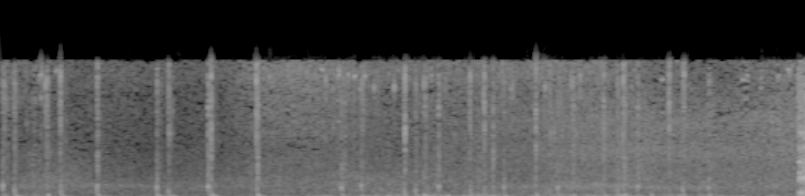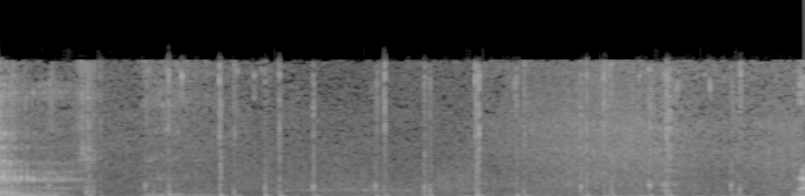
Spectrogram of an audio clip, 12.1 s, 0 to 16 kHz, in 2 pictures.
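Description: Roach the horse clip-clops at a gallop across terrain in The Witcher 3, rapid rhythmic hoofbeats throughout, with a brief louder burst midway as the rider urges the horse on.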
